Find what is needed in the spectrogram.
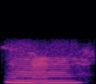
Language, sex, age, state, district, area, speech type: Manipuri, female, 30-45, Manipur, Imphal East, rural, conversation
